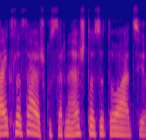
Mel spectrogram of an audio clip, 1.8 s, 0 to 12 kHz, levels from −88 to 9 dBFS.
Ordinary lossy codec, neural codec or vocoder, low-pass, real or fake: Opus, 24 kbps; none; 7.2 kHz; real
